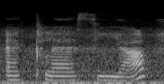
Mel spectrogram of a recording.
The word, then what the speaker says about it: ecclesia: It is pronounced as ecclesia, and the original meaning of church is it is a gathering of a community or people for religion purposes.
